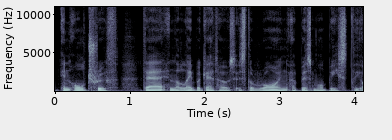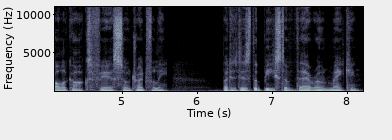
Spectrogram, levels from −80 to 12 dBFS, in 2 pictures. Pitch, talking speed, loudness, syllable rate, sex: 85 Hz, 190 wpm, -18 LUFS, 5.4 syllables/s, male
